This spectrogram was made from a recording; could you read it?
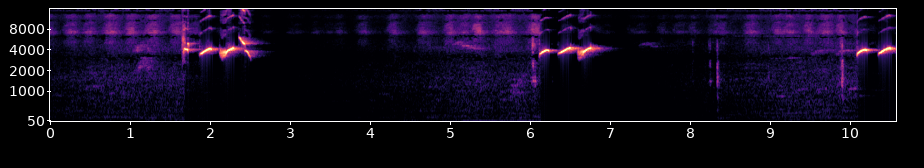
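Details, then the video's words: Tui tui and deputado styles sung by a Double-collared seedeater: clusters of three or four quick rising whistles, each group separated by several seconds of quiet background noise. "Papa capim tui tui canto e deputado canto"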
